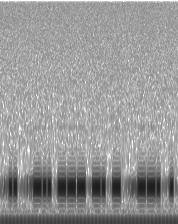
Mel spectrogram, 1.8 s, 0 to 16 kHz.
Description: Morse code, heard as a keyed tone, about 46 wpm, 610 Hz. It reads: I DONT GE
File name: archived / CRSnet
